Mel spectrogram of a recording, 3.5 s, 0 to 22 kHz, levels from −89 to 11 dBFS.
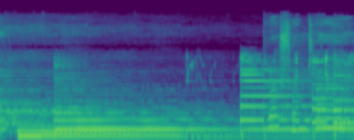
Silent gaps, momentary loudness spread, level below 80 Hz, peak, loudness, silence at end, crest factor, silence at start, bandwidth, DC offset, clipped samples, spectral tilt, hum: none; 8 LU; -42 dBFS; -2 dBFS; -18 LUFS; 0 s; 16 dB; 0 s; 15 kHz; under 0.1%; under 0.1%; -5 dB/octave; none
